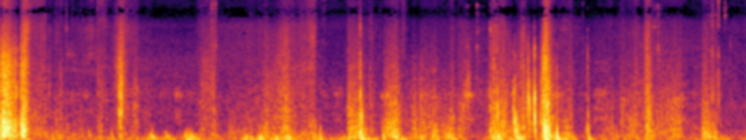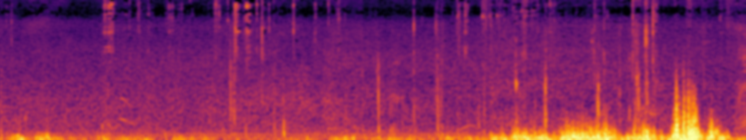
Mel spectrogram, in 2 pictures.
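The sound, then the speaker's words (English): Metal tags jingle and quick footsteps patter past as a dog walker passes with dogs in a residential neighborhood, a rhythmic clinking and tapping that swells, fades briefly, then grows louder again near the end. “So that was a dog walker in our in our community.”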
